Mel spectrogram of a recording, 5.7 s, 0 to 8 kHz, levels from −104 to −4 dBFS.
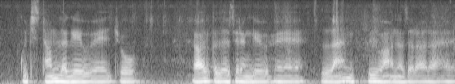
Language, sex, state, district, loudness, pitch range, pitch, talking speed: Hindi, male, Chhattisgarh, Bilaspur, -16 LUFS, 100-110 Hz, 100 Hz, 200 wpm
